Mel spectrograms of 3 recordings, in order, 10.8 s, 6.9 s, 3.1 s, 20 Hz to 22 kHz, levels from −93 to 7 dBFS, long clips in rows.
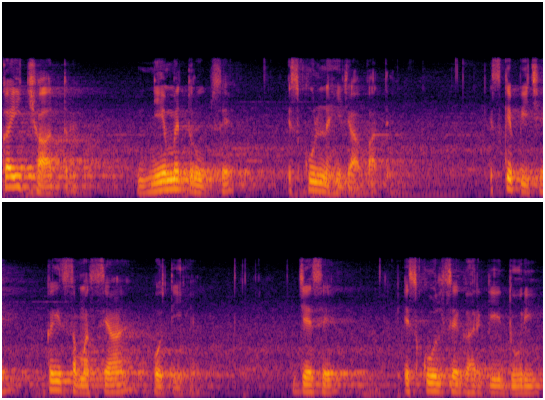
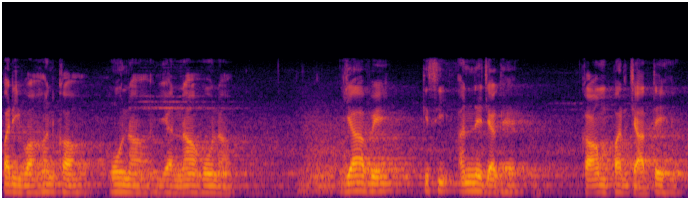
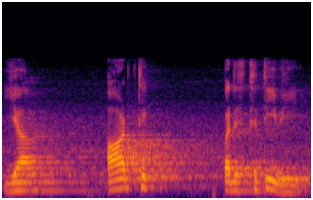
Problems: constant background noise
